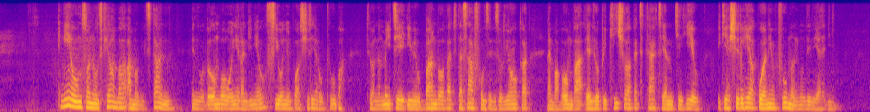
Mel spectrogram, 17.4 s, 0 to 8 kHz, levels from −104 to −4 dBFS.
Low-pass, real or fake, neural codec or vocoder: 7.2 kHz; fake; codec, 16 kHz in and 24 kHz out, 0.6 kbps, FocalCodec, streaming, 4096 codes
